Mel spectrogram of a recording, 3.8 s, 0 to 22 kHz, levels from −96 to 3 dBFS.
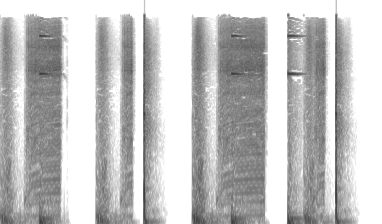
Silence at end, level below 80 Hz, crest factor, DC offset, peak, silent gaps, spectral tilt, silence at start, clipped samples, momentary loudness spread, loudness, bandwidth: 0.35 s; -40 dBFS; 26 dB; under 0.1%; 0 dBFS; 0.71-0.96 s, 1.70-1.91 s, 2.70-2.86 s; -1 dB/octave; 0 s; under 0.1%; 14 LU; -22 LUFS; 17 kHz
